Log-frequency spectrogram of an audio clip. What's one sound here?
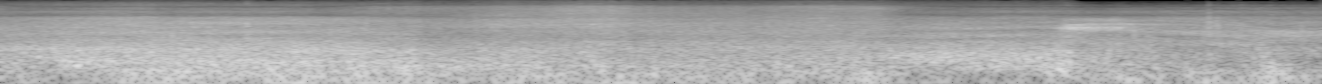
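Waves surge and crash against rocks below.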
